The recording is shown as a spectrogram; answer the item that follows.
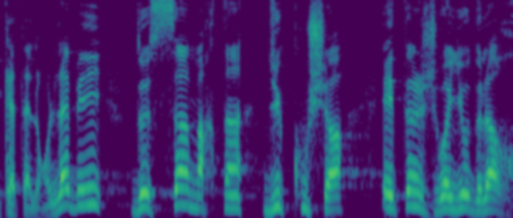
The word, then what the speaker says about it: Cuxa: Et oui, ce qui est encore plus normal, c'est que ça s'écrit Cuxa et ça se prononce Couchat. Eh bien, à la catalane.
